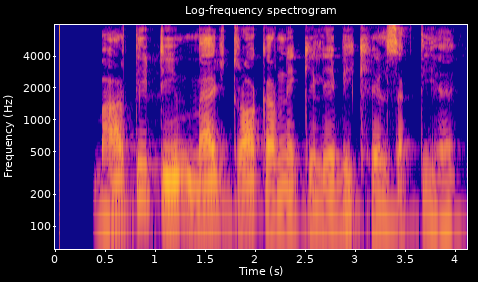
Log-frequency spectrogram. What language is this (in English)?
Urdu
